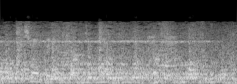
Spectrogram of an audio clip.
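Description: A subway train rumbles past the Myrtle-Broadway elevated station, heard from inside a home with the windows closed: a steady, loud roar of rail noise with a faint metallic whine and a thin high tone running through it.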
